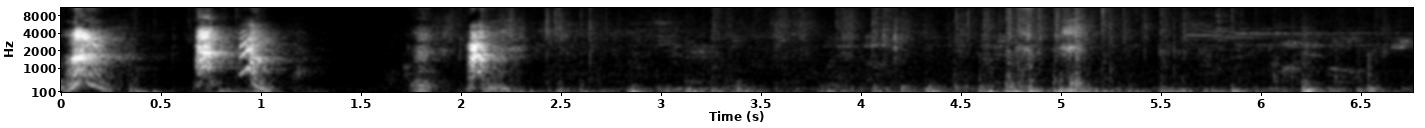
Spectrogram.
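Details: Shiba Inu puppy inside the house barking furiously at its owner's feet right after the owner comes home, apparently angry at the foot smell; four sharp, bright barks within two seconds, then quieter movement and low voices.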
